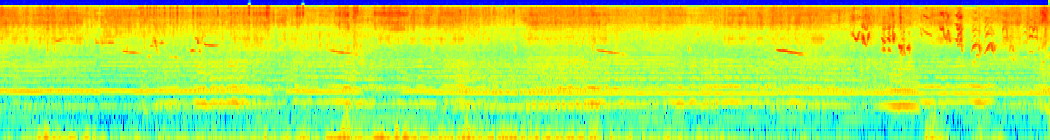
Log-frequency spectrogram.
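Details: Bee hive hum recorded on a Rode NT-USB microphone: a continuous deep buzzing drone with gentle pulses in loudness, while several short, falling bird chirps sound faintly in the background.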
